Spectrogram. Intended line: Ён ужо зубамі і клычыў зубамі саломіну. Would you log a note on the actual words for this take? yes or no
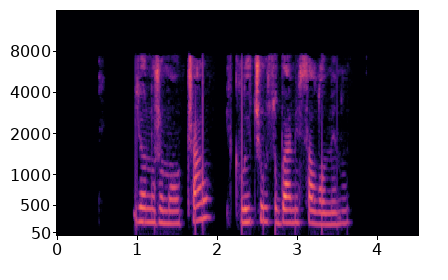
yes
